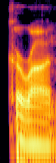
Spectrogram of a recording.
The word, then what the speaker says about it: Karan: Karan, like Karen. Oh, I I didn't I didn't realize that's how you pronounce that.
